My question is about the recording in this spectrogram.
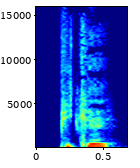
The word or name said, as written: pike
